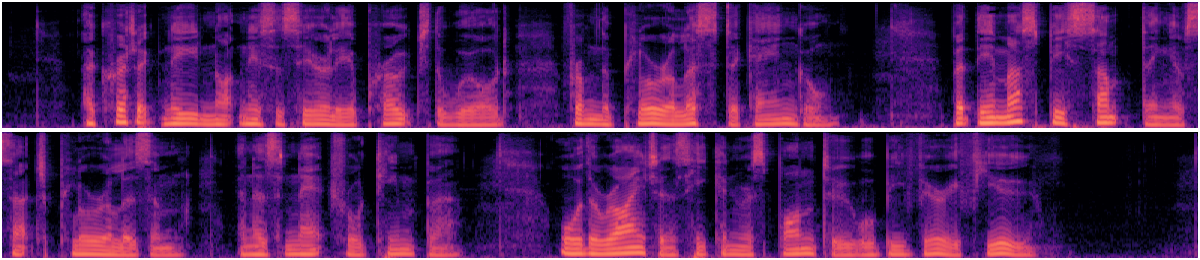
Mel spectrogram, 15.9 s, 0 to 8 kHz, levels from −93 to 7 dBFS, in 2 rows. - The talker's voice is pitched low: Yes, low, 105 Hz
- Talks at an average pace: No, slow, 130 wpm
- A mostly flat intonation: No, average, 4.3 semitones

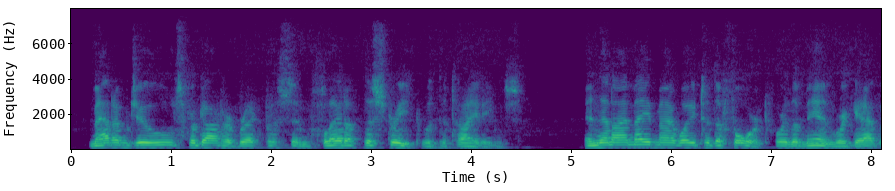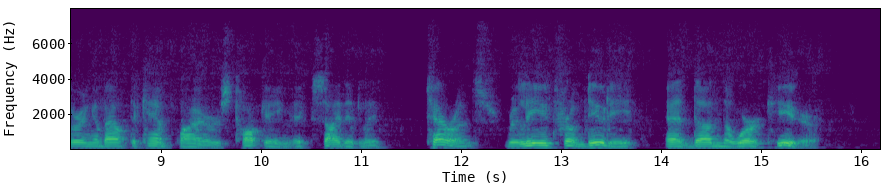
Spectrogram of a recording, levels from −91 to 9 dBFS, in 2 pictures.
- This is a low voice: Yes, low, 115 Hz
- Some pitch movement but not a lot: Yes, average, 4.5 semitones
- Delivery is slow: No, average, 155 wpm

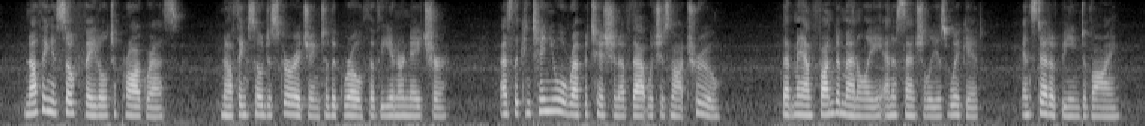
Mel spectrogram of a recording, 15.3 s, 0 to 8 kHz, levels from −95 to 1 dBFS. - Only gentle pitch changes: Yes, narrow, 2.3 semitones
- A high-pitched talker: No, medium, 180 Hz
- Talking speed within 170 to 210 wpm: No, average, 145 wpm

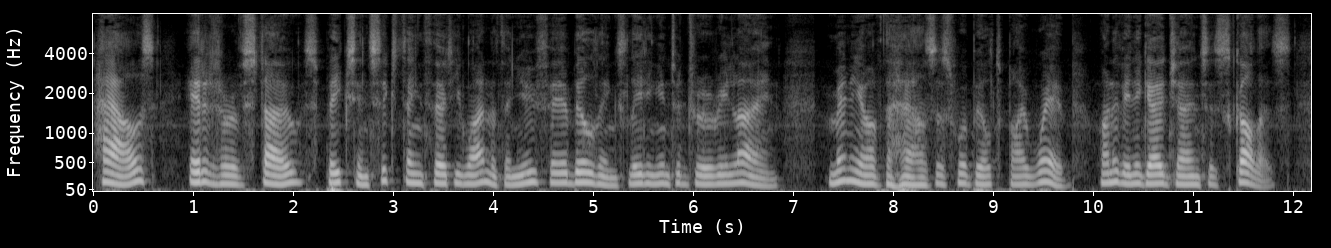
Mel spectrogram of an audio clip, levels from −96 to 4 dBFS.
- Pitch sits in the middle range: Yes, medium, 150 Hz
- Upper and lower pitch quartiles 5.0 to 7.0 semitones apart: No, average, 3.2 semitones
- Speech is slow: No, average, 145 wpm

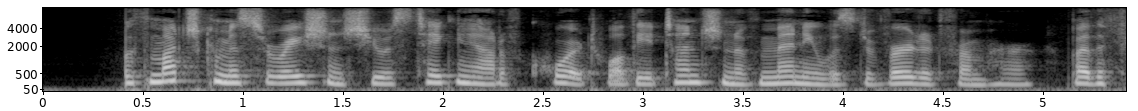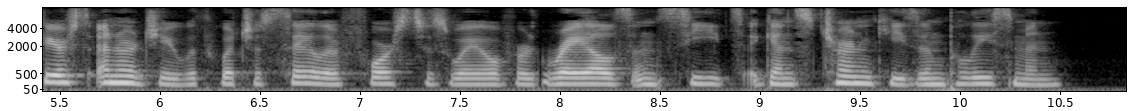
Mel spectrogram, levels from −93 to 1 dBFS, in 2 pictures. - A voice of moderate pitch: Yes, medium, 180 Hz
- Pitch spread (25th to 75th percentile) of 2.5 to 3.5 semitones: Yes, average, 2.9 semitones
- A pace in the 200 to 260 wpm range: Yes, fast, 205 wpm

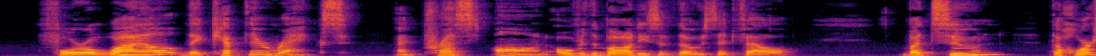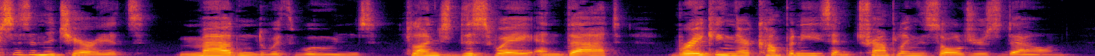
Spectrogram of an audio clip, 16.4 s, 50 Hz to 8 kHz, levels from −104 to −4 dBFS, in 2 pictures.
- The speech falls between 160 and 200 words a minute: No, average, 140 wpm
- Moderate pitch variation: Yes, average, 4.1 semitones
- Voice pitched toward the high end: Yes, high, 205 Hz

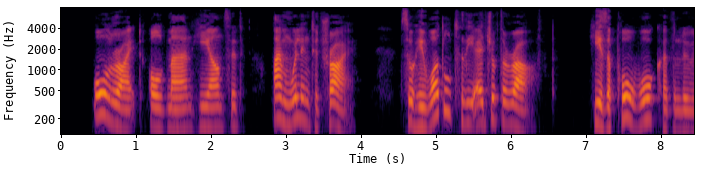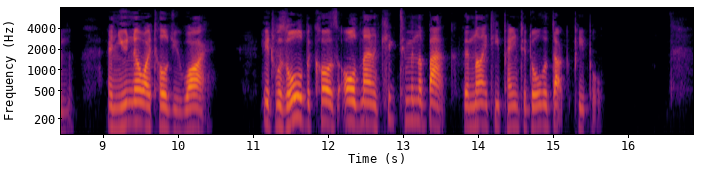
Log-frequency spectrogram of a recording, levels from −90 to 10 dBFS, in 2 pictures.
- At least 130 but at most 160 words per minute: No, average, 190 wpm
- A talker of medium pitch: Yes, medium, 160 Hz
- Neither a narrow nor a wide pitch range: Yes, average, 3.3 semitones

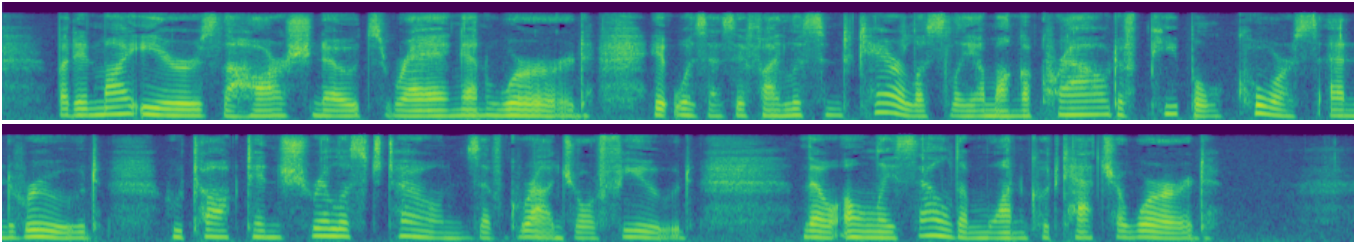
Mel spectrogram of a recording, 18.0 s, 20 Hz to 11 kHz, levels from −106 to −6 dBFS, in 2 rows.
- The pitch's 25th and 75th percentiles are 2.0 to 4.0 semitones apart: Yes, average, 2.7 semitones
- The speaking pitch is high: No, medium, 165 Hz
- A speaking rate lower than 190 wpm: Yes, average, 140 wpm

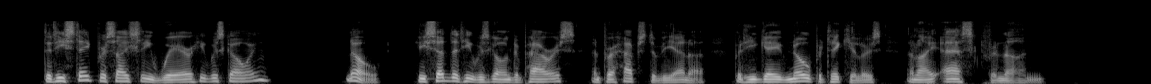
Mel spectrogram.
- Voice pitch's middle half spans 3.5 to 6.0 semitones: Yes, average, 4.8 semitones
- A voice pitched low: Yes, low, 125 Hz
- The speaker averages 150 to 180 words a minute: Yes, average, 160 wpm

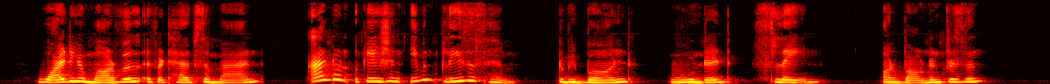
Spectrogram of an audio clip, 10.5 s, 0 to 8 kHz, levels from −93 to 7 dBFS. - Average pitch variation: Yes, average, 4.2 semitones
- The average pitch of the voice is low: No, high, 230 Hz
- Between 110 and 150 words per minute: Yes, slow, 135 wpm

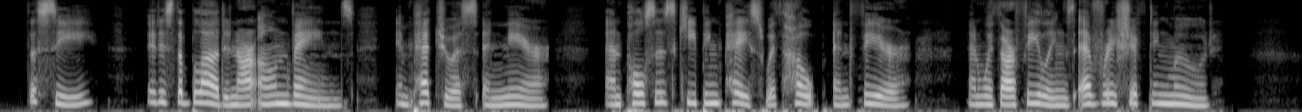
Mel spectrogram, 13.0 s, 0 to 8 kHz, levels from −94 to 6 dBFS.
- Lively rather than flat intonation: No, average, 3.4 semitones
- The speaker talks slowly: Yes, slow, 115 wpm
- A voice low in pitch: No, high, 225 Hz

